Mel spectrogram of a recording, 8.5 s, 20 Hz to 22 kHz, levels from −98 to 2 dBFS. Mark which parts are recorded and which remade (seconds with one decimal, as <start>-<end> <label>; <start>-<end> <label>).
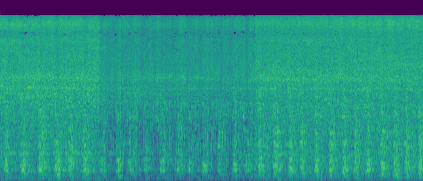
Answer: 0.0-2.0 recorded; 2.0-5.1 remade; 5.1-8.5 recorded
